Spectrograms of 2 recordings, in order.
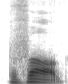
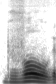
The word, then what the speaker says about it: vogue: here guys not valid is it vlog that is vogue not vlog my policy i pronounce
